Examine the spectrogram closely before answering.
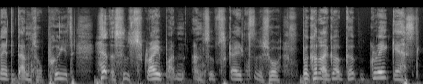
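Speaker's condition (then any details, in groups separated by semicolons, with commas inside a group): Cerebral palsy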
